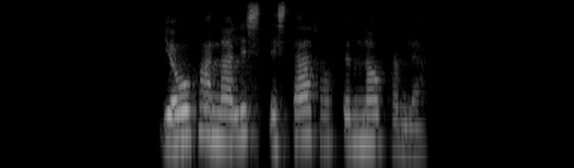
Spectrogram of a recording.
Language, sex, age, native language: Icelandic, female, 60-69, Icelandic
